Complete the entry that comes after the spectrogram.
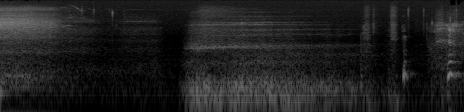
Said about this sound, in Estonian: hästi hea tehnika on tegelikult ongi hingamine, vahel ongi see, et paned korraks silmad kinni, keskendud oma hingamisele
